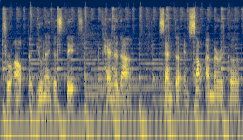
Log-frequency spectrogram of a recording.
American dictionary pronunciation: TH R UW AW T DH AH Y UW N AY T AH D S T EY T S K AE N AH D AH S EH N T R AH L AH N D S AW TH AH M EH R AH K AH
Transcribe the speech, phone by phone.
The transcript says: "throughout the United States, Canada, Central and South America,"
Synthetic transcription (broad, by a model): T R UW AW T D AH Y UW N AY T AH D S T EY T S K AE N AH D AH S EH N T AH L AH N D S AW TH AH M EH R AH K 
